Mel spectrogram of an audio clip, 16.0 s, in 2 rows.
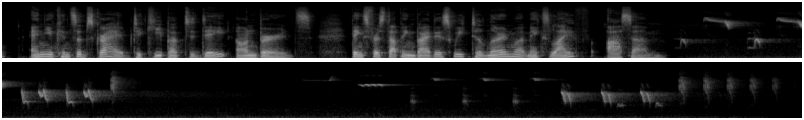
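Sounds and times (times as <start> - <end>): birds chirping: 6.6 - 16.0
thin high bird whistles: 11.0 - 15.8.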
